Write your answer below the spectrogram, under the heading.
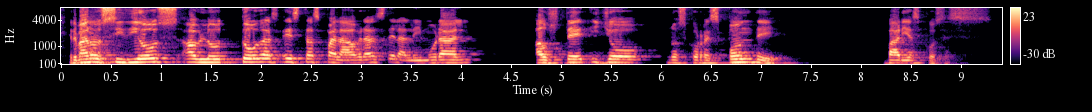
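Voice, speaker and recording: A man's voice: fairly high pitch, steady tone, slow pace. A man preaching a sermon to his congregation, exhorting them with repeated rhetorical questions and calls of "brothers". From Colombia.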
